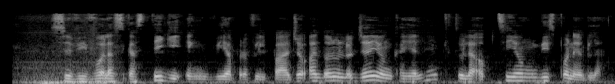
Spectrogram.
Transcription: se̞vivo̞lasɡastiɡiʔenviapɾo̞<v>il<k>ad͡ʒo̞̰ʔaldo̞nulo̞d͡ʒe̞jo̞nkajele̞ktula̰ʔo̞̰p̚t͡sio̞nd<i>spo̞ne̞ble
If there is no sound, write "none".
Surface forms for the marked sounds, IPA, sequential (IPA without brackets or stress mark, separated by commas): f, p, i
